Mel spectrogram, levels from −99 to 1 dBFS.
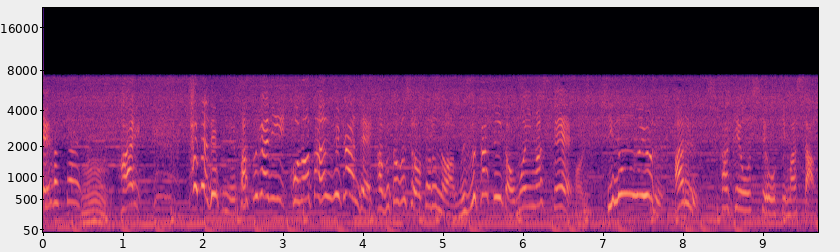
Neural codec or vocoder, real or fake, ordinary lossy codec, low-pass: none; real; none; 7.2 kHz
